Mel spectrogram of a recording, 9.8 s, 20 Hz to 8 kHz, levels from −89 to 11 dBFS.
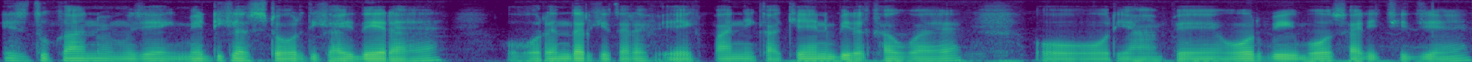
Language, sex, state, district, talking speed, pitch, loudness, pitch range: Hindi, male, Rajasthan, Bikaner, 195 wpm, 95 Hz, -22 LUFS, 95-100 Hz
